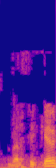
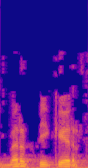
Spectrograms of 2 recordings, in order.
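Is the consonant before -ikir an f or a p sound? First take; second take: f; p. First: It is said with an f sound. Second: It is said with a p sound. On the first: "Fa itu mengalir fa. Maka tidak berubah" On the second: "Sudah mulai berubah sebagian"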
